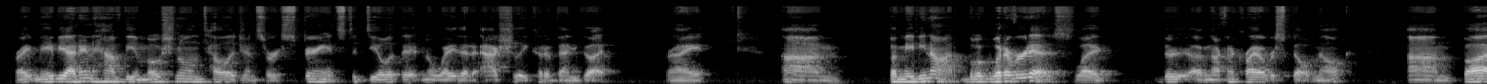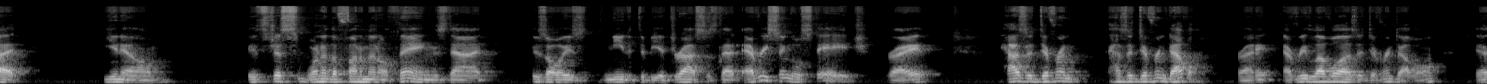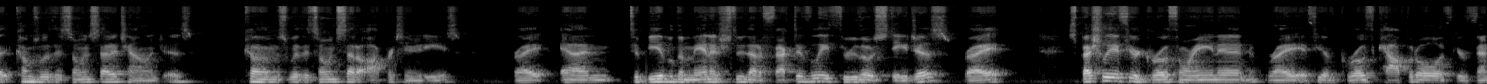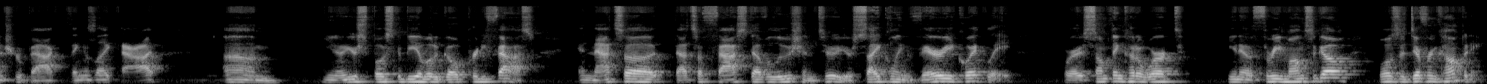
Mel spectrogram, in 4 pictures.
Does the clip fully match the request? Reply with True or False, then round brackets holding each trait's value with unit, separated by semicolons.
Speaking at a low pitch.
True (115 Hz)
